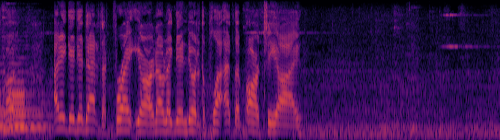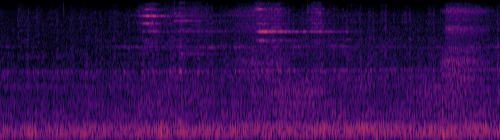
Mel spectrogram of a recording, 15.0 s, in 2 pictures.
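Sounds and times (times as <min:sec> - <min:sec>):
train low rumble: 0:00.0 - 0:15.0
high-pitched wheel squeals: 0:06.6 - 0:07.4, 0:09.2 - 0:12.8.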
